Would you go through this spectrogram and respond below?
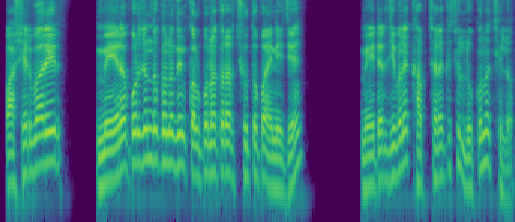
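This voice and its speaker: Male actor as knowing village informant, lively intonation, dry close sound, audio drama. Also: mid-range voice, a little fast, no room sound, natural voice. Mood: grave, intrigued. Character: knowing village man recounting local murders.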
